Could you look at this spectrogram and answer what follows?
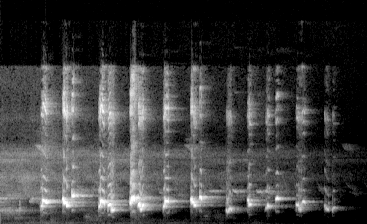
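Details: Sooty-headed bulbul, kept as a cage bird, singing to provoke rival bulbuls into answering: a lively run of short chirpy whistled notes, about a dozen in four seconds, loud at first and gradually fading, with no other sounds.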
